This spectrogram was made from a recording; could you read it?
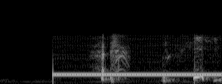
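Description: signal or alarm, phone call ringing tone

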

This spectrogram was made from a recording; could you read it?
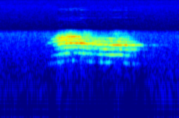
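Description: animal, cat meowing loudly

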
